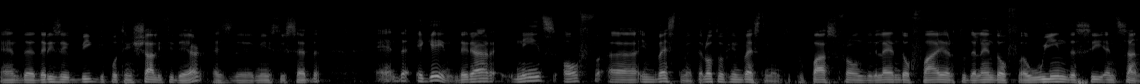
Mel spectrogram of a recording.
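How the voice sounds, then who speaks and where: At a moderate pace, a man with an Italian accent speaks at a fairly low pitch. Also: ordinary pitch variation. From Italy. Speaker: panel speaker. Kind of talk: panel discussion. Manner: halting.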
